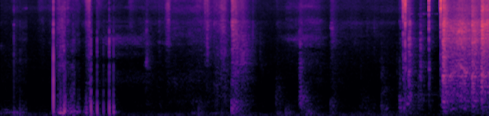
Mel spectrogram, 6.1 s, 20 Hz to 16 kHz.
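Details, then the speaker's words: Pontiac G6 with intermittent no-crank/no-start and stalling in rain (P1682, P0685), running with fuse 3 missing from fuse block: cranks and catches with uneven stumbling pulses and scattered clicks, not smooth; rough running after start. "So you can see, it doesn't sound right, it doesn't feel right."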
